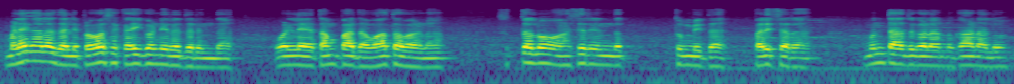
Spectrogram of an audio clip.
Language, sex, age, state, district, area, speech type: Kannada, male, 18-30, Karnataka, Shimoga, rural, spontaneous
